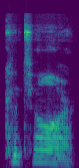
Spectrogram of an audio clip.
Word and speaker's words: Qatar: Yes, I take quite a bit of pride in my ability to pronounce worldly terms. Yes, it's Qatar.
